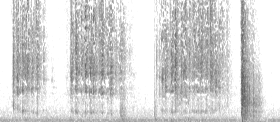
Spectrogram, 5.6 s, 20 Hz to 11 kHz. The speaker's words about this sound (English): You have a 6-man brute squad. Just roll 6 dice.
